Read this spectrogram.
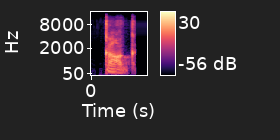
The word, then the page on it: cog: Indian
